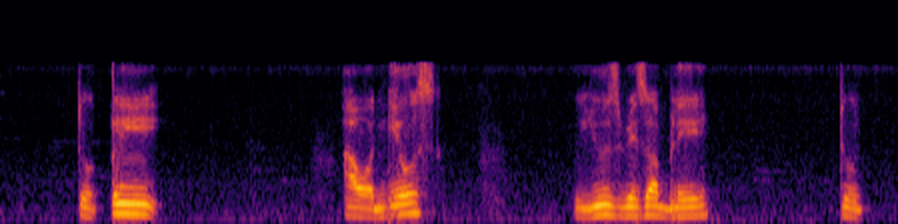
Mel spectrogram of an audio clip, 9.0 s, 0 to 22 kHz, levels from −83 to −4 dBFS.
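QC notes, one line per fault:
Throughout, Speex codec: the speech runs through a CELP coder whose damage points to a mid-range setting of roughly 20 kbps, too few bits to model the excitation cleanly. The decoder rebuilds each frame from a coarse pitch and filter estimate, so the voice comes out noisy and hoarse. The damage is plainly audible across the whole clip.
3.81–4.06 s and 6.33–6.37 s, VoIP packet loss concealed by the speech codec: packets dropped out, about 60 ms of audio at the first point and 20 ms at the second. The decoder filled each gap by repeating its last pitch and filter at falling gain, stretching the sound as it fades. Because each frame builds on the previous one, the voice stays weak and smeared for tens of milliseconds or more after packets resume at about 4.06 s and 6.37 s.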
